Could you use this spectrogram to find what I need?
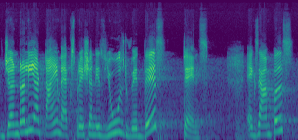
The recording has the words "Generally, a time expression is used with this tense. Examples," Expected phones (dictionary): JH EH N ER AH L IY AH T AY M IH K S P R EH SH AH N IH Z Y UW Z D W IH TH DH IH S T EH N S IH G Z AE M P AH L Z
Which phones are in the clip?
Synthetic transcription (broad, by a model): JH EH N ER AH L IY AH T AY M IH K S P R EH SH AH N IH Z Y UW Z D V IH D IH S T EH N S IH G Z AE M P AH L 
